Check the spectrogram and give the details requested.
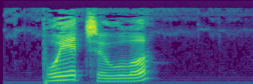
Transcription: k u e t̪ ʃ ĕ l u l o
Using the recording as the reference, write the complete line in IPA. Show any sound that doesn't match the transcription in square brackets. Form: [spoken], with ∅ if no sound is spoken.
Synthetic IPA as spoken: [p] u e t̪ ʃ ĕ [∅] u l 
